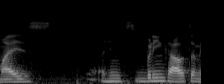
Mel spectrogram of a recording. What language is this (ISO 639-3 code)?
por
